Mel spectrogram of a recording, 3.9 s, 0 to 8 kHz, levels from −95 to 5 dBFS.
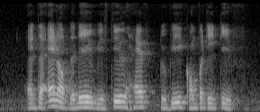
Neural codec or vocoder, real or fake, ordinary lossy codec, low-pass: vocoder, 22.05 kHz, 80 mel bands, WaveNeXt; fake; none; 7.2 kHz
